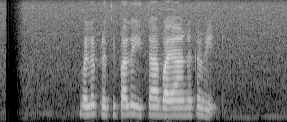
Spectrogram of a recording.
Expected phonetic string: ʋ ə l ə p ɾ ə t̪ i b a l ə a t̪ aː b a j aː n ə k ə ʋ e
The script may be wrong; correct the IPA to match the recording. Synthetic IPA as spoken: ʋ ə l ə p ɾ ə t̪ i p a l ə i t̪ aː b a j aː n ə k ə ʋ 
